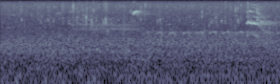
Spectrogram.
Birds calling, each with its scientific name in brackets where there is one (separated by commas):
Red-winged Blackbird (Agelaius phoeniceus), White-breasted Nuthatch (Sitta carolinensis), Black-capped Chickadee (Poecile atricapillus)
